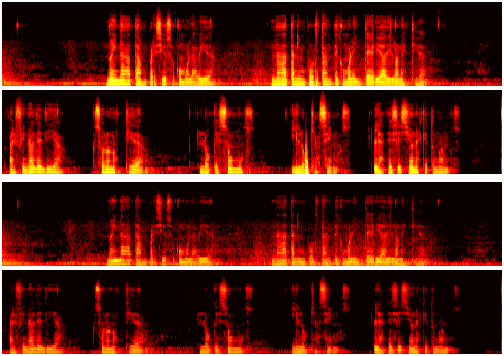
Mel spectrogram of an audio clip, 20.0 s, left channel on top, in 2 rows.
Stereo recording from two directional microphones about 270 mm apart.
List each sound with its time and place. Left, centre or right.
0.3 s a sound: left
2.1 s speech: left
5.5 s speech: left
10.1 s speech: left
